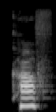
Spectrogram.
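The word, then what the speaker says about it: כ: with sharp corners cuff cuff actually is only pronounced like when it has a dot inside just like bet only has the B sound when it has this dot without the dot it sounds like huh a good example is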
